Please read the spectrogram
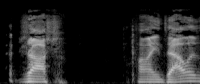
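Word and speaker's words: Josh Hines-Allen: Yeah, forget Josh Hines Allen. Is that how you say it? – Yeah.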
